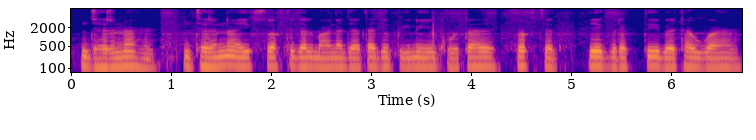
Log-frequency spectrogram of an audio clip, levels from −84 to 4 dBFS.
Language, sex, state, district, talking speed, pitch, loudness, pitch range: Hindi, male, Chhattisgarh, Rajnandgaon, 185 wpm, 115 Hz, -27 LUFS, 110-115 Hz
